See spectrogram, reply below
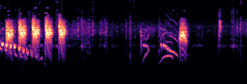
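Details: Kaso-kaso bird lure call: a quick, busy run of high chirps, about five a second, then scattered slurred whistles rising and falling, over a low steady hum.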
